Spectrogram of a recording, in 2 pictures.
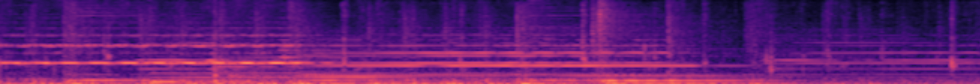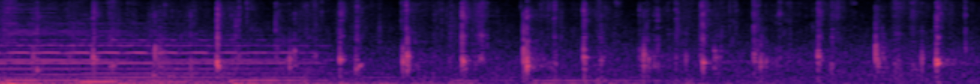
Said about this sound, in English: The old burly man, known as Gerwin, threw Sammy onto his horse and rode off towards the crossroads.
